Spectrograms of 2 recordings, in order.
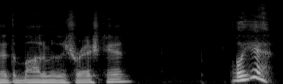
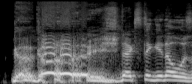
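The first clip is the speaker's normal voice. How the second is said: loud, drawn-out and higher, like a blast; big slow shout; 7 semitones higher, 8 dB louder, slower than usual. Acted. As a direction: boom it out slowly. Caps exploding build-up.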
